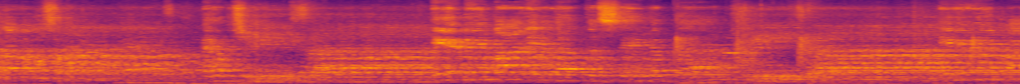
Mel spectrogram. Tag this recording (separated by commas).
Gospel music, Singing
